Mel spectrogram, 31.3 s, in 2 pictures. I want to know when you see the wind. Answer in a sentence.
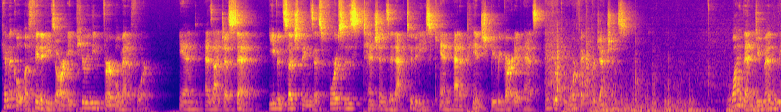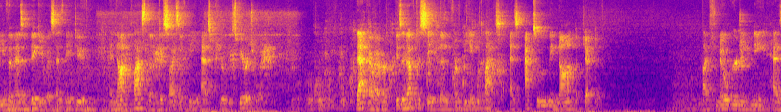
The wind can be heard from 10.8 to 31.2 s.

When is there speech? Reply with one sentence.
You can hear the speech from 0.0 to 12.5 s, from 14.6 to 20.9 s, from 22.7 to 27.6 s and from 29.6 to 31.2 s.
